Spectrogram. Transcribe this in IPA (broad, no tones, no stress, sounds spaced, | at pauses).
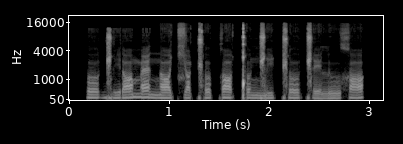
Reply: o ɡ͡ǁ i ɾ ɒ m æ n ɒ t͡ɕ ɒ ǁ o k ɒ ǃ o ŋ͡ǁ i ǁ o ǁ e l u x ɒ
